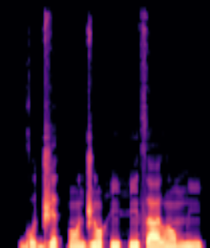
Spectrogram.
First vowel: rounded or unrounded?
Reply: rounded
